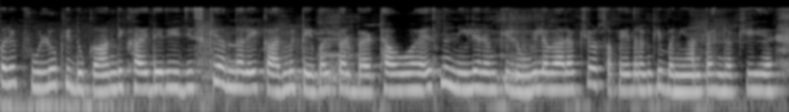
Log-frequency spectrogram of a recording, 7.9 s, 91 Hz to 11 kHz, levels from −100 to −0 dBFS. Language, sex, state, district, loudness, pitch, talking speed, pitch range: Hindi, female, Chhattisgarh, Rajnandgaon, -31 LUFS, 245 Hz, 260 wpm, 235-260 Hz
